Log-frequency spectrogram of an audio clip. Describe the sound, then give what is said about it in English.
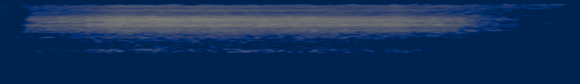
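A slow, deep breath in through the nose during a breathing exercise: one soft, steady airy hiss lasting about two and a half seconds, quiet and alone. “So deep breath in through the nose.”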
